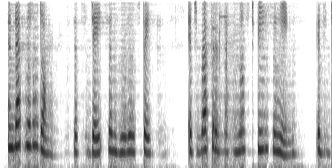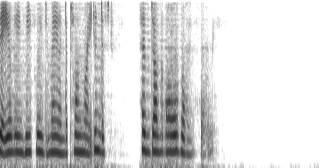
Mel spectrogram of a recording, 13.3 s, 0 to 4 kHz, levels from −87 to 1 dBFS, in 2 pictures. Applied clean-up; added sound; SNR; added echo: neural separator model SepFormer WHAMR!.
